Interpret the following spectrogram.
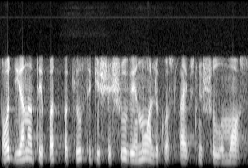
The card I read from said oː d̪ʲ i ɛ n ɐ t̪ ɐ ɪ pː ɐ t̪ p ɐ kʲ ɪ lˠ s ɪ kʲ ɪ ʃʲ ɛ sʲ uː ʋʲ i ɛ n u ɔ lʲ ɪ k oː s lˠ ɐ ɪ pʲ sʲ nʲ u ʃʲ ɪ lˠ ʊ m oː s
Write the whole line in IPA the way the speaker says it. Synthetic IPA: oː d̪ʲ i ɛ n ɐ t̪ ɐ ɪ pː ɐ t̪ p ɐ kʲ ɪ lˠ s ɪ kʲ ɪ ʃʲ ɛ ʃʲ uː ʋʲ i ɛ n u ɔ lʲ ɪ k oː s lˠ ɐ ɪ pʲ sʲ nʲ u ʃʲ ɪ lˠ ʊ m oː s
